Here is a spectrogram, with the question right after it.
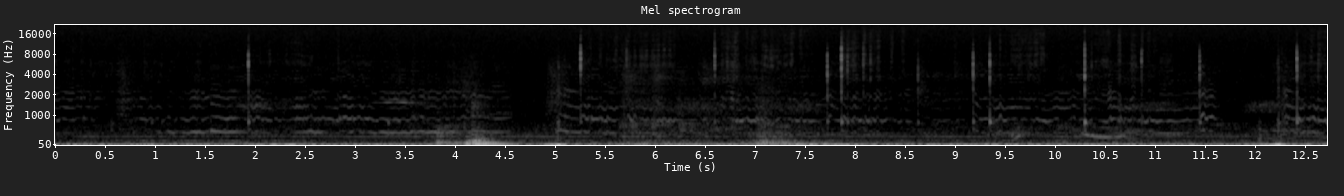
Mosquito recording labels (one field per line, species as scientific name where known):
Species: Anopheles arabiensis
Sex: female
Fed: unfed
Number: one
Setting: cup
